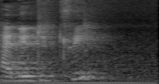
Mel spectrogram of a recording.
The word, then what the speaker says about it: hereditary: Yes, we have been pronouncing this word as hereditary.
